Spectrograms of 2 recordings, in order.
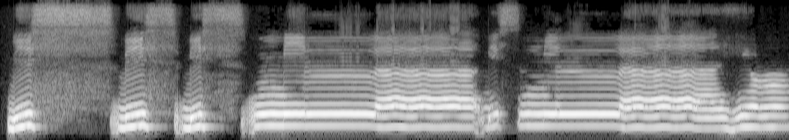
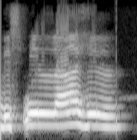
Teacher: Alif lam syamsiyah itu hukumnya dia adalah tidak disebut atau huruf di depannya itu langsung masuk ke huruf berikutnya. Di alif lam syamsiah ini tidak disebut, tapi dia tertulis tapi tidak disebut.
